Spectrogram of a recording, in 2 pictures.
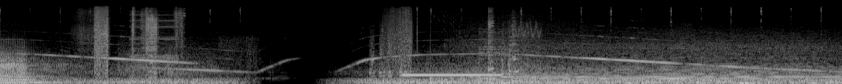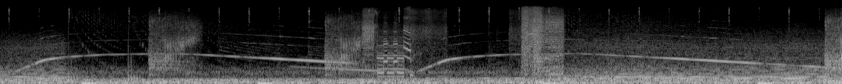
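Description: A show's jingle: music with an emergency-vehicle siren sound effect wailing over it. Each wail rises quickly and falls slowly, repeating every few seconds, with sharp hits in between. The sound drops out briefly about three seconds in.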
